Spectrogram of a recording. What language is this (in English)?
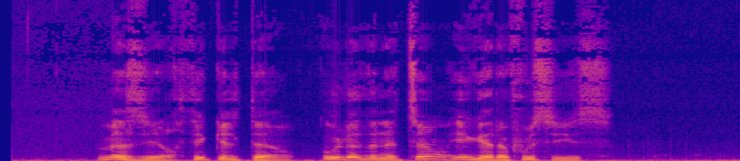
Kabyle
